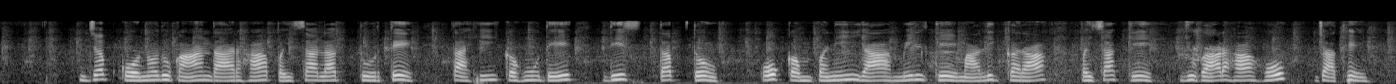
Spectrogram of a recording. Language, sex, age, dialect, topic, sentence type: Chhattisgarhi, female, 25-30, Central, banking, statement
